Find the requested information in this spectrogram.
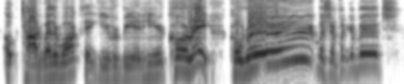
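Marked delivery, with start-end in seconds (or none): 2.2-5.3 loud, high teasing shout; mock outrage. Real, not acted. Host loudly teasing a chatter by name in mock outrage. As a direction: yell a friend's name in fake fury. Playfully cursing a chat friend.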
